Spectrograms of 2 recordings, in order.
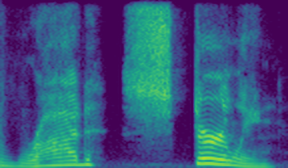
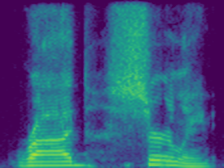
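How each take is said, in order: First: The surname has a t sound after the s. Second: The surname has no t sound after the s. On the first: This is the version people grew up hearing. The speaker calls it wrong. "when I grew up ... it was always Rod Sterling" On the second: This is the name as it actually is. The speaker calls it right. "not Rod Serling"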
